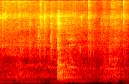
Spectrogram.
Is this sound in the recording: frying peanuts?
yes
